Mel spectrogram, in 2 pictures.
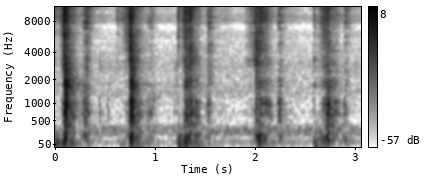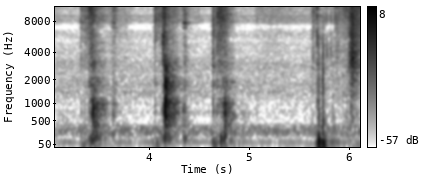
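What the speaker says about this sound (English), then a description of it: "So now that we have our half onion cut up" Half an onion chopped with a knife on a cutting board, about ten sharp evenly spaced knocks at a slow steady pace, close and clear with no talking.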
